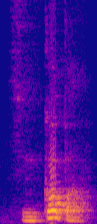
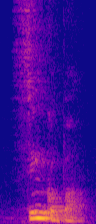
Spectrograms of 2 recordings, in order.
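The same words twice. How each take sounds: First: Sincopa with CO stressed, sin light. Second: Síncopa with SÍN stressed, a falling shape. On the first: Teacher showing how the accent changes the rhythm, second version. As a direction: lean on CO instead. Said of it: "y si yo digo". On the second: Teacher showing how the accent changes the rhythm, first version. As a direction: lean on SÍN. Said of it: "porque si yo digo". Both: Shown as a demonstration.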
